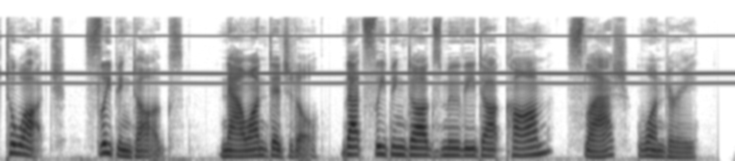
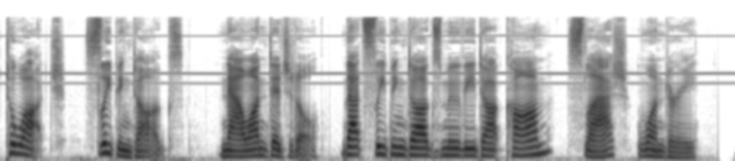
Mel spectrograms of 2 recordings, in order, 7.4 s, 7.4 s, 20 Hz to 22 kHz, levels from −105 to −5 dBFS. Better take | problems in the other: second | high-pitched whine; loud; throughout; 3.5 kHz, 7 dB below the speech; faint in the second

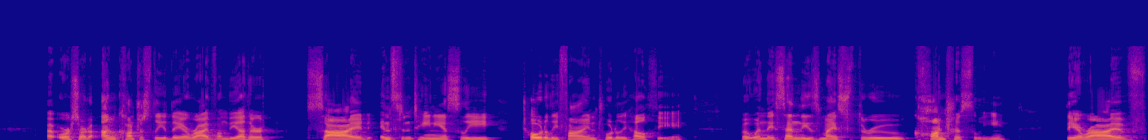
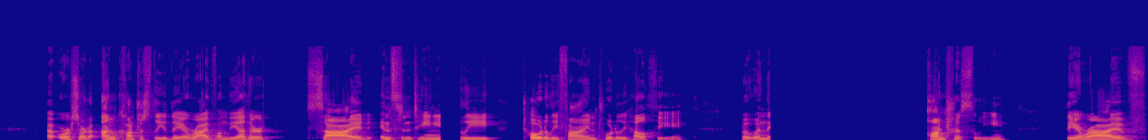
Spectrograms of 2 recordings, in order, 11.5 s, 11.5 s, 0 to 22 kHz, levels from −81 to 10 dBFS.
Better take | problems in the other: first | audio cutting out; at 4.5 s and at 7.5 s for 1.5 s

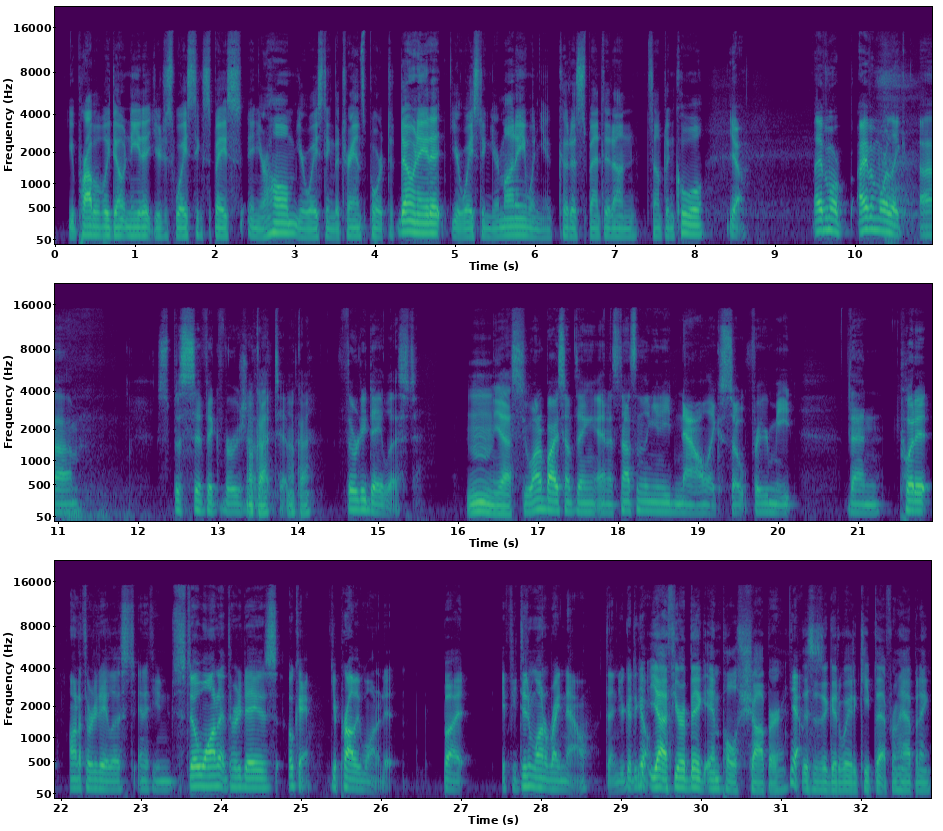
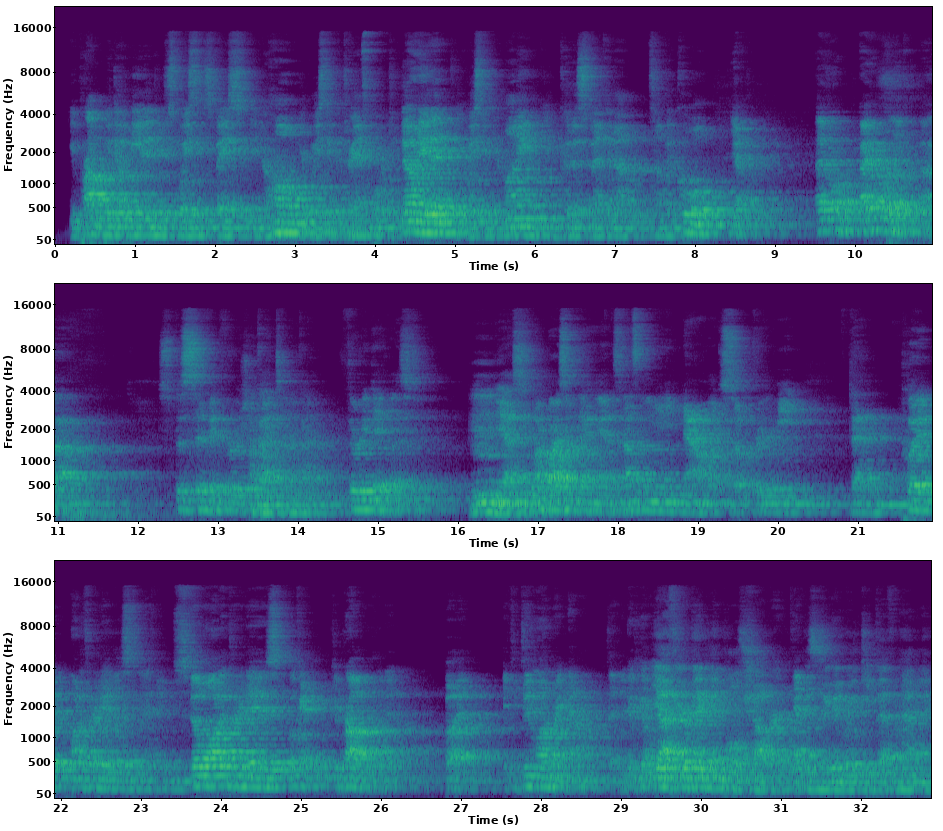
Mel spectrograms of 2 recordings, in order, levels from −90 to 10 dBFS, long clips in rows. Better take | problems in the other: first | off-mic speech; far // room echo; strong; dies away in 1.9 s

